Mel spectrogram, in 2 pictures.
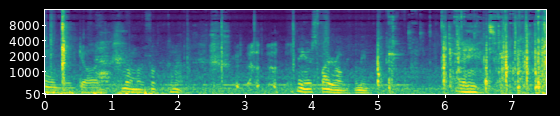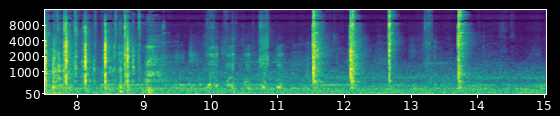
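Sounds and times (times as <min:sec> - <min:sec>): hammer striking metal: 0:11.5 - 0:12.8, 0:13.7 - 0:14.0.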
